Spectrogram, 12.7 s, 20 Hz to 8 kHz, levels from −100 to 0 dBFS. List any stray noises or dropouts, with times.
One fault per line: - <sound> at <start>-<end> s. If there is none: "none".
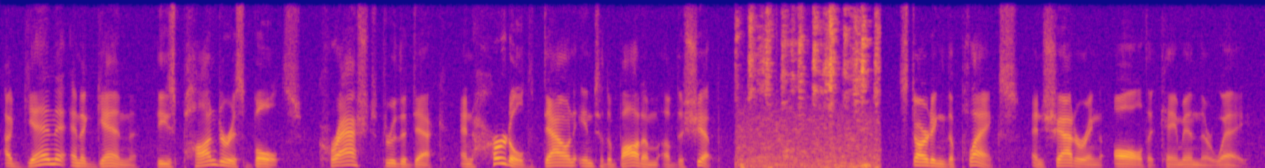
- laugh at 7.3-8.8 s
